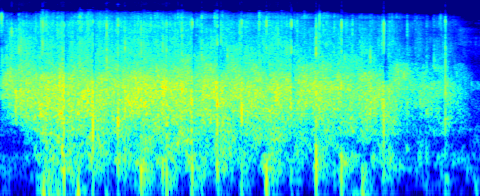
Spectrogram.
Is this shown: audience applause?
yes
